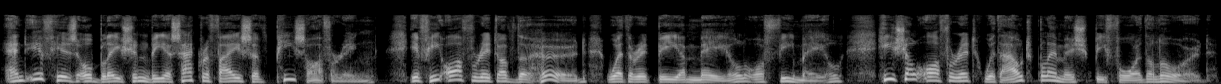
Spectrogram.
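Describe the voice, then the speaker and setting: A man narrating a dramatized audio Bible in a solemn, formal manner with measured phrasing. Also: mid-range voice, very animated, no room sound. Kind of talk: dramatized scripture reading, scripted narration. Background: background music.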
